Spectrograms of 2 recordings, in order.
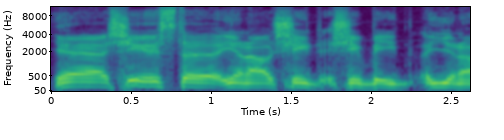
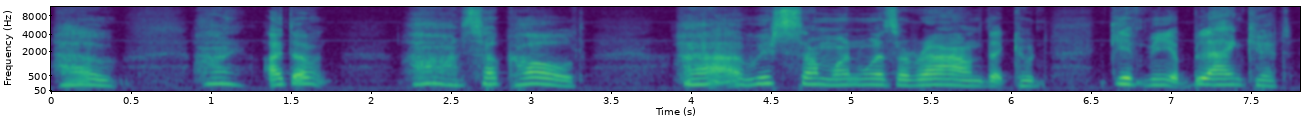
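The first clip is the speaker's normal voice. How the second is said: high, soft, put-upon whimper; guilt-trip like a pitiful old mother; softer, higher mock-feeble mom voice; passive-aggressive mom; 8 semitones higher, 5 dB quieter than usual. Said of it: "she'd be very passive-aggressive".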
